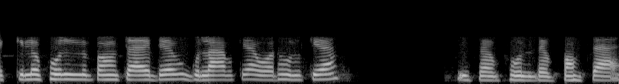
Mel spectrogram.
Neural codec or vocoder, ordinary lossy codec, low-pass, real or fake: none; none; 3.6 kHz; real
